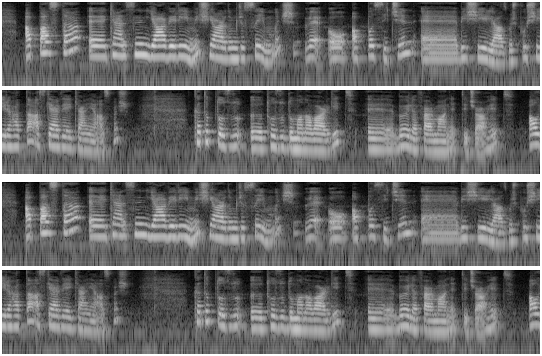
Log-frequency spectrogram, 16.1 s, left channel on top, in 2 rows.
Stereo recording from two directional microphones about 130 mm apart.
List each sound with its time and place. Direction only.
0.3 s speech: 15° left (ahead or behind)
3.8 s speech: 35° left (ahead or behind)
10.9 s speech: 25° left (ahead or behind)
